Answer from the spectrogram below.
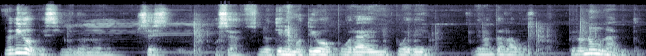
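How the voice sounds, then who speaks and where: A woman talks to her live viewers in a low, gravelly, mellow voice. She is measured and reflective and circles back to the same points. Soft instrumental music plays faintly behind her. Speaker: host of a live stream.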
